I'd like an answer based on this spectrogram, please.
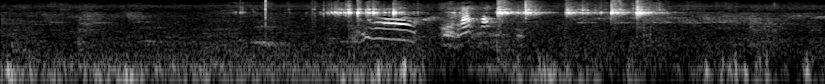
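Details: Domestic cat playing with his toy indoors, giving a few short harmonic meows in the middle of the clip, overlaid by light clicking and rattling of the toy and a faint background hum.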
